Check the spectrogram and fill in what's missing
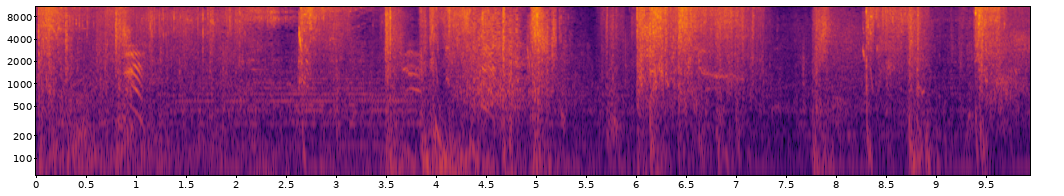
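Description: A grenade blast in a Spiderman video game, a heavy booming explosion with debris crashes amid a busy, loud mix of game action and impacts.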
